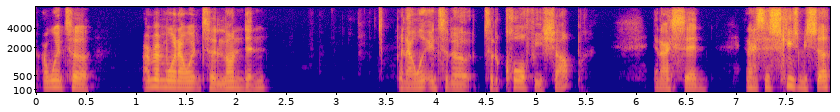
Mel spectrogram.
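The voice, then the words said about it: Put-on Australian or British accent. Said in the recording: “I'm going to actually talk in my Australian accent or my British accent.”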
